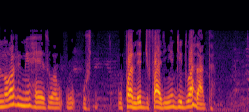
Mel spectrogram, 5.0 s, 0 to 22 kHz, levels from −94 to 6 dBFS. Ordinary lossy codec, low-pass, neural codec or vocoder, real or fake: none; 7.2 kHz; none; real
